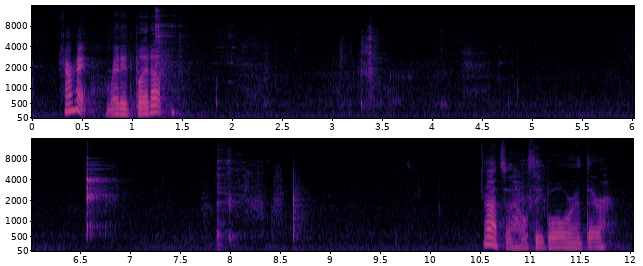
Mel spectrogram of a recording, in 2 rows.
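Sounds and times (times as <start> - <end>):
metal spoon scraping skillet: 7.8 - 8.7.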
